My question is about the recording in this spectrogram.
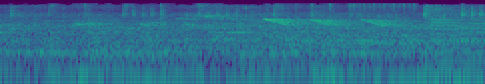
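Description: Background music with a bird chirping, three quick falling notes in a row about a second and a half in.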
